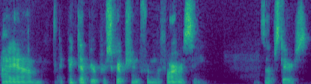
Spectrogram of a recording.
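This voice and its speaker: Man acting a husky, awkward husband. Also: fairly low pitch, expressive, normal speed. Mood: tentative. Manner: hesitant, terse. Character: Adam, awkward husband trying to make amends. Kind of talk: radio drama acting.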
